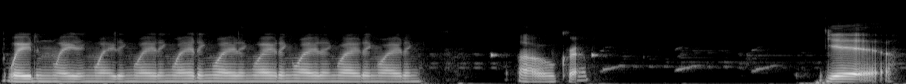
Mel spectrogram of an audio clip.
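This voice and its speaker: Speaking slowly and pausing often, a young let's play commentator delivers casual game commentary in a mid-range voice that's completely flat. The sound is phone quality with slight background noise and faint game music. He's wry and self-mocking, muttering asides, and his voice seems off, as if he might be getting sick.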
